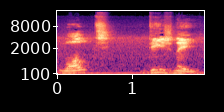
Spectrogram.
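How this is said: The name is said with Portuguese sounds. "a gente sempre chama portuguesando"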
